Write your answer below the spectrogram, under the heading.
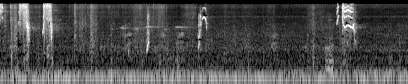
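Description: Macaques squealing: three sharp, high-pitched shrieks in the first second, two quick rising squeaks around three and four seconds in, and a louder wavering squeal about seven seconds in.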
